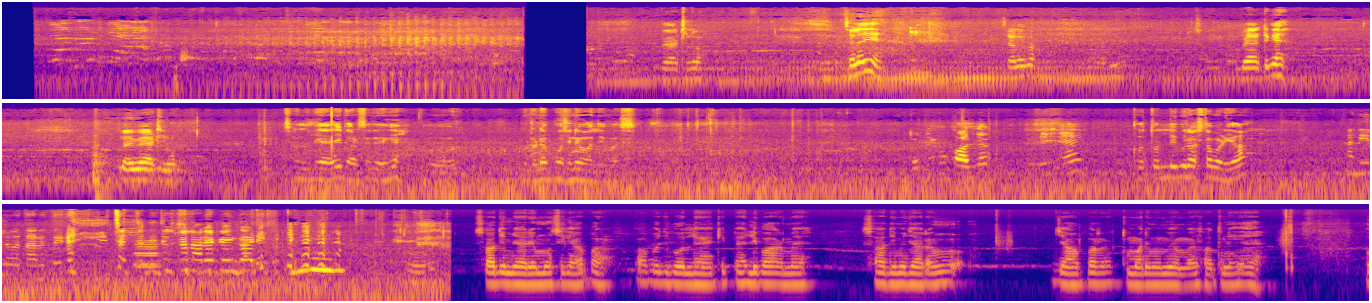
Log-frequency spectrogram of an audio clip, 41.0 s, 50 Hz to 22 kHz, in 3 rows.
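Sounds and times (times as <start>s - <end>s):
road noise: 0.3s - 5.2s, 5.8s - 31.9s
voices: 0.4s - 5.1s, 27.1s - 31.8s
engine idling: 2.0s - 5.2s
car engine rumble: 5.9s - 31.9s.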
